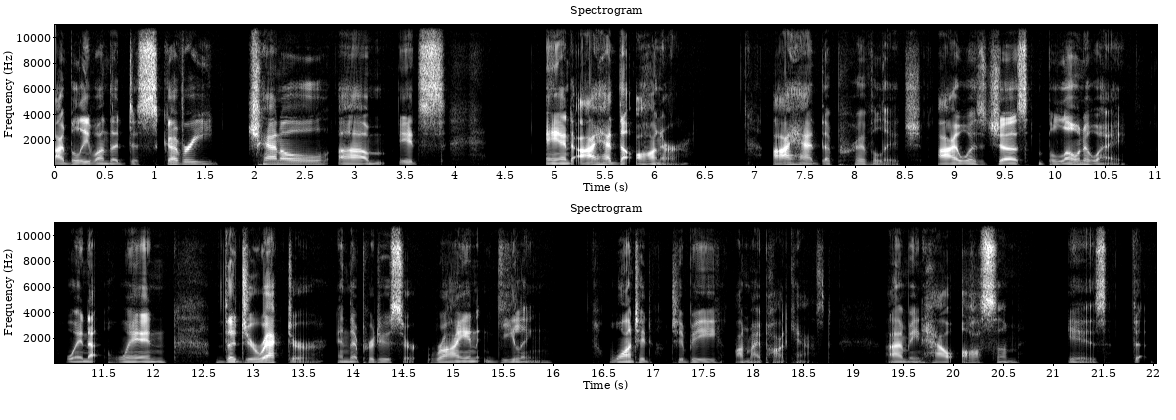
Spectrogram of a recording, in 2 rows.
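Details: 50-year-old man who has stuttered for 45 years and had 20 years of speech therapy; describes blocks with eyes closing and arm movements while pushing through; stuttering.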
